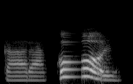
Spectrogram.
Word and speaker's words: caracol: Una palabra que tenga 3 sílabas además sea estrújula, porque caracol es una palabra que tiene 3 sílabas, pero la sílaba tónica está al final, caracol.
